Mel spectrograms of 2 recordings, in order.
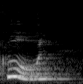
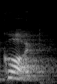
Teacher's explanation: So when you say cool you actually lengthen the intensity of O whereas in cot you make it quicker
